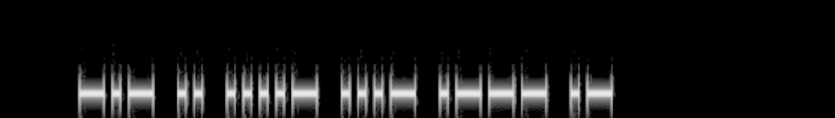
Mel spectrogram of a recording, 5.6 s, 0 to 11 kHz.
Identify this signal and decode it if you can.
Morse code, heard as a keyed tone, about 21 wpm, 700 Hz. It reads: KI4VJA
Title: USA Call Signs - 6 Characters - Repeated 2x - 22wpm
